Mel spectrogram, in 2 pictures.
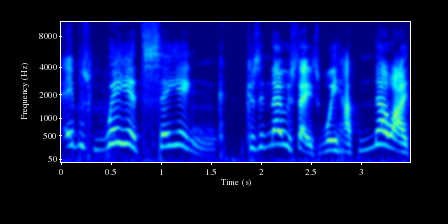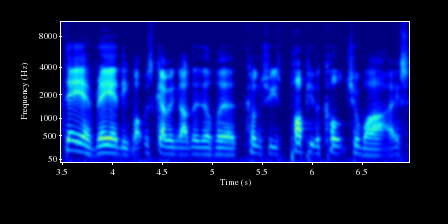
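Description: A high-pitched man speaks at a moderate pace with very wide pitch swings and big swings in loudness, in a dry, close sound with no echo over noticeable background noise. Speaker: podcast host. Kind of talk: casual interview chat.

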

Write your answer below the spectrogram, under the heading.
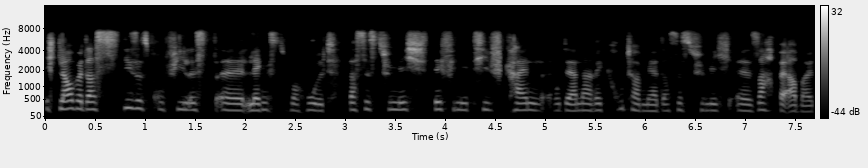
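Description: Medium-pitched female speech at a moderate pace, fairly even in intonation, with hardly any pauses. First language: Turkish (bilingual with German) (speaking German). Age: 30s. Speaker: recruiting and HR manager. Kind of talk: interview.

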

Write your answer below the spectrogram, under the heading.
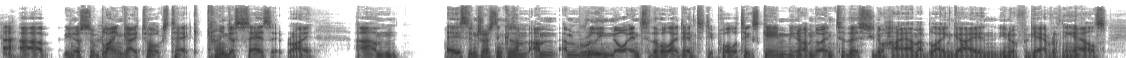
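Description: In a Scottish accent, the speaker talks at a very fast pace with a bright, sharp tone and ordinary pitch variation. The recording is very clean and dry, close with no echo, and the background is silent. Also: man, very deep, low pitch for a man. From Scotland. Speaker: podcaster, former radio worker, blind tech presenter. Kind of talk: casual interview chat.

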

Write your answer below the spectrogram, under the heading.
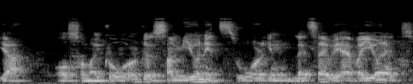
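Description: A man with a Portuguese accent talks at a fairly quick pace in a very deep, low pitch with ordinary pitch variation, over noticeable background noise. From Angola. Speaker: cybersecurity engineer. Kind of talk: casual interview. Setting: video call. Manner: halting.

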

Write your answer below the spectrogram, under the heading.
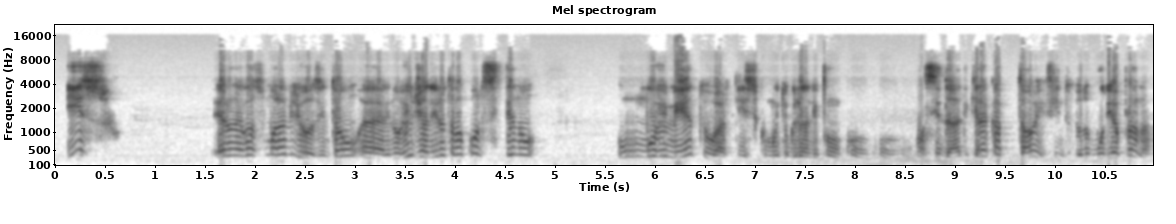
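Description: A man speaks at a fairly quick pace with a fairly high pitch and lively intonation. His tone is bright and sharp, and the sound is dry and close with no echo. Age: 60s. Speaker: clarinetist and saxophonist. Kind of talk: interview.

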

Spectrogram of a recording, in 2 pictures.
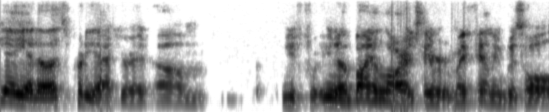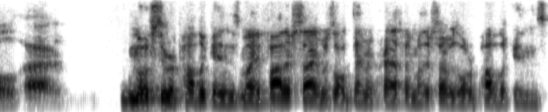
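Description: A man with an American accent talks in a normal speaking voice, fairly low in pitch, with ordinary pitch variation at a moderate pace. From New Jersey, near New York City. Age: 30s. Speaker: political activist. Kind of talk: casual interview.

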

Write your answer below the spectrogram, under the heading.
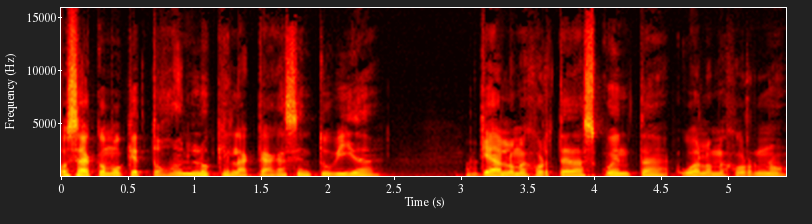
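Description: A man speaks in a normal speaking voice at a moderate pace, with lively intonation. The recording is very clean, with a silent background. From Chihuahua, Mexico. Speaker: podcast host. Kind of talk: casual chat. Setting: live stream. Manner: informal, slangy.

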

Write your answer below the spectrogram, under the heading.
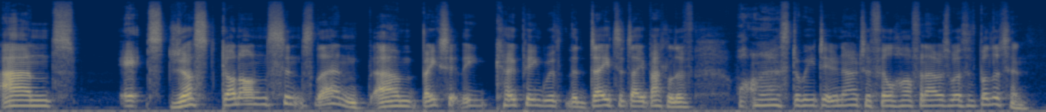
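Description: An ordinary speaking voice, a man's at a fairly high pitch, moves at a fairly slow pace with ordinary pitch variation on a very clean recording with a silent background. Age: 40s. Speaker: television reporter. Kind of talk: interview. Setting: studio.

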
